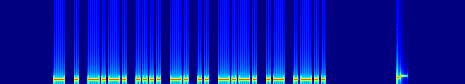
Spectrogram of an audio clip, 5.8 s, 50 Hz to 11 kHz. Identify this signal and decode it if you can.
Morse code, heard as a keyed tone, about 28 wpm, 700 Hz. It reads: TECHNICAL
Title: Sentences from Top 1100 Words - New Word Drill - 28wpm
